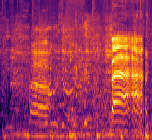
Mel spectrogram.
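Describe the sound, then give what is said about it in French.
A person imitates a goat, giving a few wavering, nasal bleats with a pronounced tremble, the last one higher and louder than the rest. “Eh bien, tu as un don pour faire la chèvre.”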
